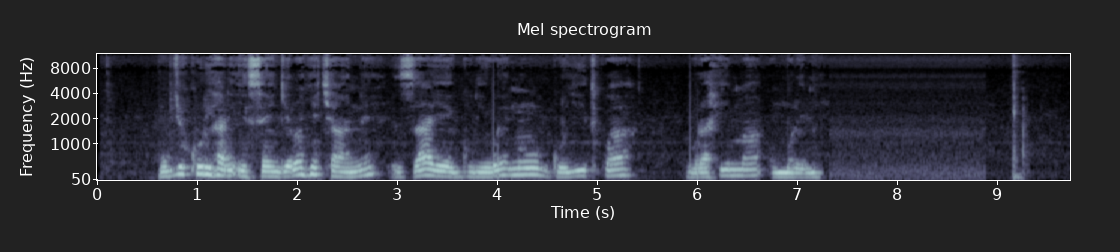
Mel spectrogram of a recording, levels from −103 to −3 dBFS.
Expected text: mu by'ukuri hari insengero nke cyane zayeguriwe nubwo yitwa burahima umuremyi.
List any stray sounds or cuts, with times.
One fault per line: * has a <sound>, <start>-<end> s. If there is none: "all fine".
all fine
